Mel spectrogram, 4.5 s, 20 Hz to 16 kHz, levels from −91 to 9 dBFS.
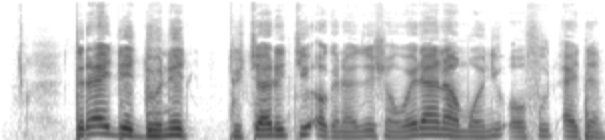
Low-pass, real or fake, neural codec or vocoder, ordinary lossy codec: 14.4 kHz; fake; vocoder, 44.1 kHz, 128 mel bands, Pupu-Vocoder; MP3, 64 kbps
